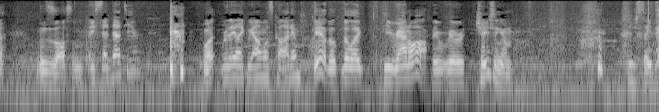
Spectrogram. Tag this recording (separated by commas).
Speech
